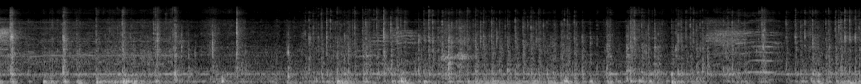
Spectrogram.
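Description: Electric hand mixer running steadily through cake batter in a ceramic bowl: a constant motor whine over a low rumble, with many irregular clicks and knocks.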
